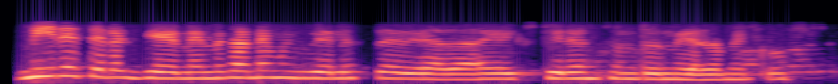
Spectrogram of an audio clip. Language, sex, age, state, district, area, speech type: Telugu, female, 30-45, Telangana, Hanamkonda, rural, conversation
